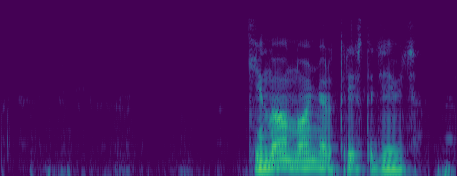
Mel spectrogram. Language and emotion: Russian, neutral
